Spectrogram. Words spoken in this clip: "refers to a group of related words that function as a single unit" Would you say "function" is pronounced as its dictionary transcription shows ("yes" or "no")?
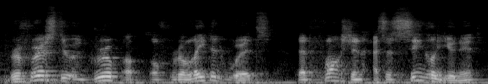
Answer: yes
